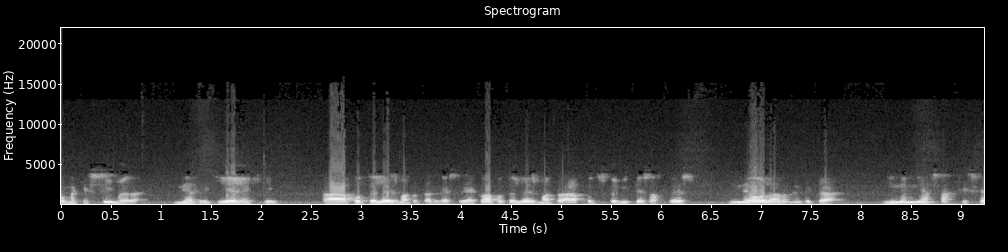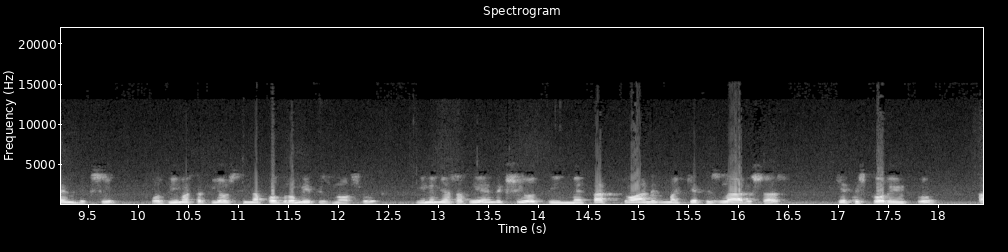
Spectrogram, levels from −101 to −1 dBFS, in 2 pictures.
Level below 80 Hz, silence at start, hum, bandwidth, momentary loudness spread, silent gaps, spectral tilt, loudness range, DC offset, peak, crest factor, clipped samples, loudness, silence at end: -56 dBFS; 0 s; none; 6 kHz; 10 LU; none; -9 dB/octave; 3 LU; under 0.1%; 0 dBFS; 14 dB; under 0.1%; -15 LUFS; 0 s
